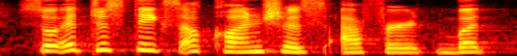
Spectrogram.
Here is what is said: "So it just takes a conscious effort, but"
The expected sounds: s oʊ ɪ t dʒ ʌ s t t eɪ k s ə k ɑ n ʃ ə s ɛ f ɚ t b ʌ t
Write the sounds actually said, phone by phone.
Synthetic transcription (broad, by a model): s oʊ ɪ t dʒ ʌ s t t eɪ k s ə k ɑ n ʃ ə s ɛ f ɚ t b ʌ t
